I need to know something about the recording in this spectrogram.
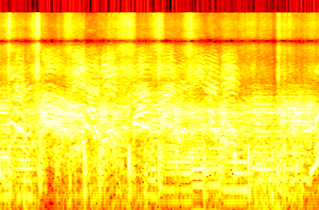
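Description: A group of young children shouting a cheer together, with music playing underneath.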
